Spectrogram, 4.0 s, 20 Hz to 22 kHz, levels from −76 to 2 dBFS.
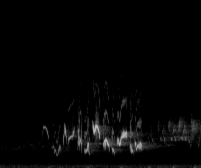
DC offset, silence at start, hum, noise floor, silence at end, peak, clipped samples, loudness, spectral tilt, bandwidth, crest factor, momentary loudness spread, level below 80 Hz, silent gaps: under 0.1%; 0.85 s; none; -65 dBFS; 1.2 s; -10 dBFS; under 0.1%; -20 LUFS; 2.5 dB/octave; 13.5 kHz; 18 dB; 18 LU; -66 dBFS; none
